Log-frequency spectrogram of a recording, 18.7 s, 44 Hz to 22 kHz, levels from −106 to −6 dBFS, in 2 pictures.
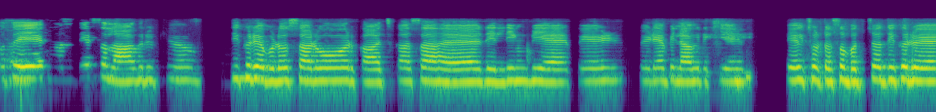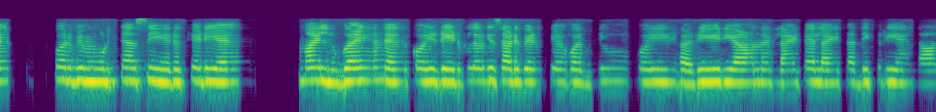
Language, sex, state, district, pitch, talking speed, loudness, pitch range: Rajasthani, female, Rajasthan, Churu, 245 Hz, 190 wpm, -18 LUFS, 235-255 Hz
